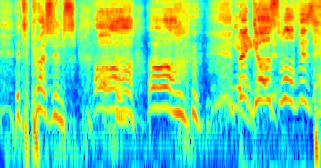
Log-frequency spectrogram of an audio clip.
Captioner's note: yelling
